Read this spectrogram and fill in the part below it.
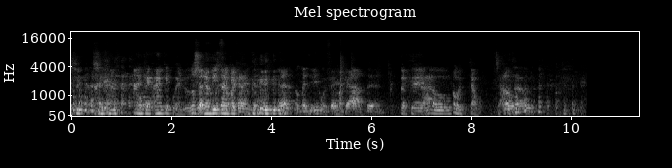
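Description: Several men talk and laugh together nearby.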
